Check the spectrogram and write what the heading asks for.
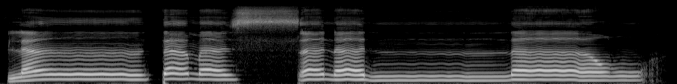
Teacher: Wajib berikan hak dengung dengan tingkatan gunnah yang paling sempurna pada huruf nun yang bertanda 2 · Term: wajibul gunnah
